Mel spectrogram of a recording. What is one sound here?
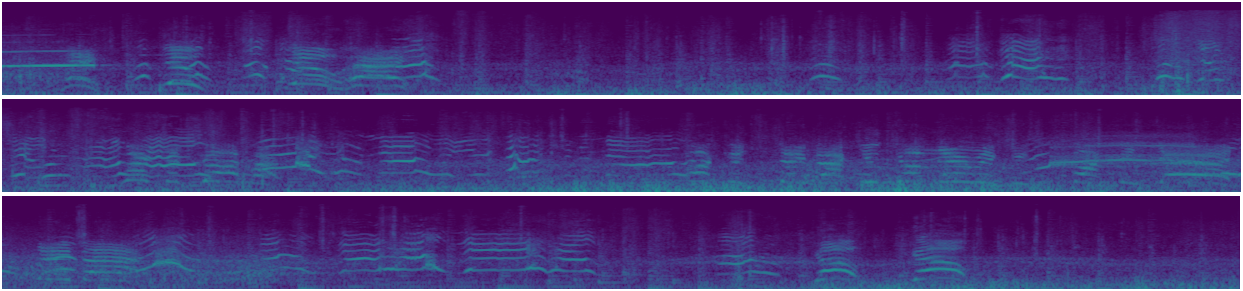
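An elderly man pleads in a frightened, shaky voice.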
